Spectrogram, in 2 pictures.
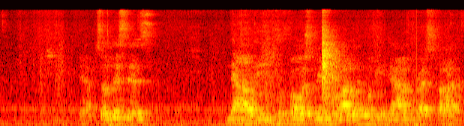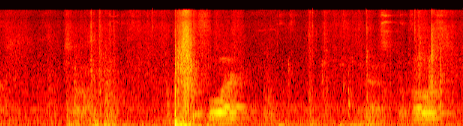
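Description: A man speaks calmly to a room, heard from across the room.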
